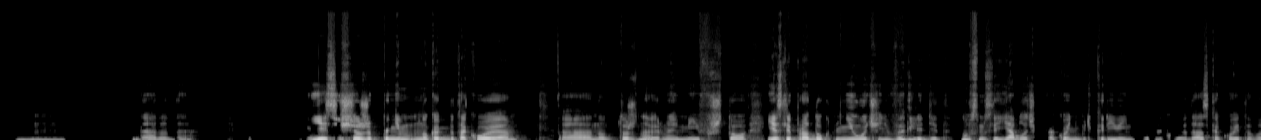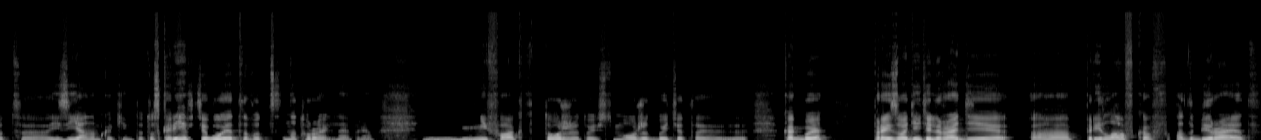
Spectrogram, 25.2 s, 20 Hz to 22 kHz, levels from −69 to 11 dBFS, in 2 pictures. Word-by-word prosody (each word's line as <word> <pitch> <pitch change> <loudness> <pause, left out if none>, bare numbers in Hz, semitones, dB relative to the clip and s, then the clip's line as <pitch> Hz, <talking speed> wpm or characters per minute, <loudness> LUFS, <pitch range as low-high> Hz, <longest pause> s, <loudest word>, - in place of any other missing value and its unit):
Мгм. 120 0 -9 0.7
Да-да-да. 130 -4 -7 1.1
Есть 170 +6 +8
еще 175 +2 +7
же 155 -1 +4
поним 155 +1 +3
ну, 160 0 +3
как 150 -5 +3
бы, 125 - -3
такое, 130 -4 +5 0.4
а, 125 -2 0
ну, 145 +4 -3
тоже, 155 +4 -2
наверное, 120 -10 -2
миф, 145 +7 -5
что 120 -2 -1 0.2
если 145 +3 +6
продукт 150 +1 +3
не 145 +1 +1
очень 150 -7 0
выглядит, 150 - -2
ну, 210 - +1
в 200 - -3
смысле, 130 -4 -4
яблочко 140 -2 0
какое-нибудь 120 -1 -5
кривенькое 115 -4 -5
такое, 115 -1 -12
да, 140 +5 -1
с 150 - -8
какой-то 120 -5 -6
вот 110 -1 -12
э, 110 -1 -11
изъяном 125 -1 -4
каким-то, 115 -1 -15
то, 130 - -9
скорее 175 - +2
всего, 155 -4 +2
это 145 0 0
вот 125 -1 -9
натуральное 125 -2 -6
прям. - - -20 0.5
М, 65 -1 -10 0.2
не 155 +1 0
факт 150 -1 -3 0.2
тоже, 170 -11 0
то 110 +1 -10
есть 110 +1 -13
может 135 +1 -4
быть 130 +4 -5
это, 125 -2 -7
э, 110 -1 -11 0.3
как 135 -1 +1
бы 125 -2 +4 0.5
производитель 140 +4 +4
ради, 135 -3 +1 0.2
а, 120 -1 -3
прилавков 130 - -2
отбирает, 125 +2 0
130 Hz, 140 wpm, -20 LUFS, 120-150 Hz, 1.1 s, Есть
